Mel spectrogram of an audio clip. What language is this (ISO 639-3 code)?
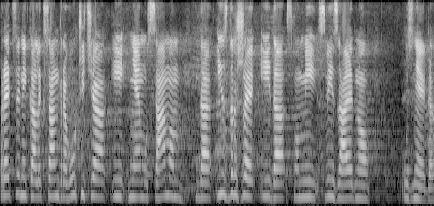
srp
